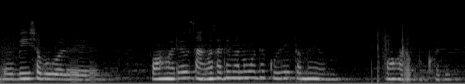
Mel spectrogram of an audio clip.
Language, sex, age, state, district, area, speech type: Odia, female, 45-60, Odisha, Nayagarh, rural, spontaneous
